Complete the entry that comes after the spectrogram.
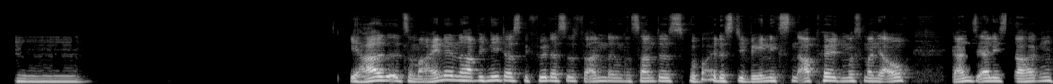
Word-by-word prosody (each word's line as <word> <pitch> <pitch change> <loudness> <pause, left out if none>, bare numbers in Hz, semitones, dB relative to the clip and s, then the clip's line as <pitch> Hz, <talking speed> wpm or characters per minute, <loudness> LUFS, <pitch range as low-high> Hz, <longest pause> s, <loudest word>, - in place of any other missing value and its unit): Hm. 130 -2 -5 2.6
Ja, 120 - +1
al 180 0 +6
zum 145 -3 -3
einen 185 +10 +1
habe 175 0 +3
ich 175 - +1
nicht 185 +1 +2
das 175 -2 0
Gefühl, 165 +1 0
dass 165 0 -1
es 160 -2 -4
für - - -4
andere 155 +1 -2
interessant 150 +1 -3
ist, 155 -1 -3
wobei 140 +3 -2
das 145 -1 -1
die 145 -4 -2
wenigsten 155 +4 -1
abhält, 150 +2 +1
muss 155 +1 -3
man 150 -3 -2
ja 135 - +1
auch 165 +2 0 0.4
ganz 145 +5 0
ehrlich 150 0 +2
sagen. 145 +4 -1
150 Hz, 160 wpm, -19 LUFS, 140-165 Hz, 2.6 s, al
